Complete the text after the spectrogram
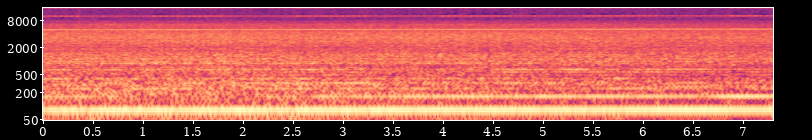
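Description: A single-engine propeller plane's engine roars at full throttle on the takeoff roll, heard from inside the cockpit.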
